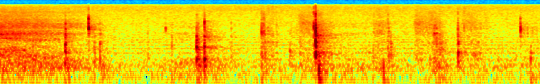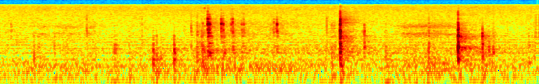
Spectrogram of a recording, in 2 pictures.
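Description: Faint, irregular light clicks and taps of plastic being handled: fingers adjusting a white plastic cover that houses a small motorised mechanism. There are about a dozen small clicks spread unevenly through an otherwise near-silent stretch.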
